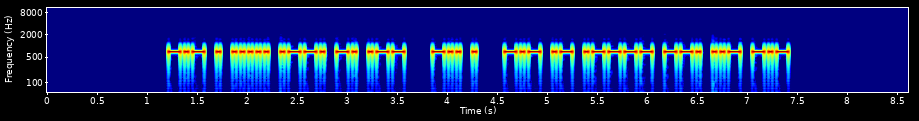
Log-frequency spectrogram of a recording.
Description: Morse code, heard as a keyed tone, about 30 wpm, 700 Hz. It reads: KE5PNW DE KA1GUK
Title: USA Callsign DE Callsign - 6 Characters - 30wpm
